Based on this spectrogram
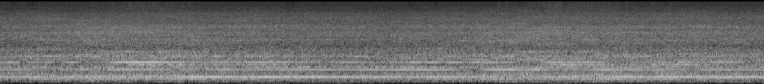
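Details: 2002 Hoover PowerMax II U5246-940 Elite upright vacuum with 12 amp motor and 20-blade fan impeller, after motor work: loud, steady high-pitched roar with even whine, no rattles or speed dips; runs strong with high airflow, normal healthy motor.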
